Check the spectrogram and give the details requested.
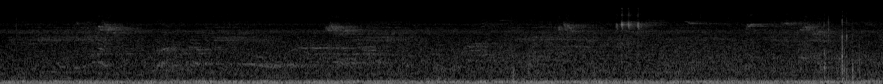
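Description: Outdoor ambience: scattered faint bird chirps over a steady low rumble, with a couple of sharp clicks near the end.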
